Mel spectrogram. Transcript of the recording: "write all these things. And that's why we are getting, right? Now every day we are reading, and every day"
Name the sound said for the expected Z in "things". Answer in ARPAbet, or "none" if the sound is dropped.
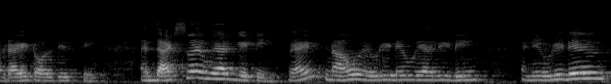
none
